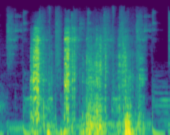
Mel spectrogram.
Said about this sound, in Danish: Det skal faktisk handle om det, der laver lyden. Og nej, det er ikke min knæ eller min gamle ryg. Det er vores stol her i studiet, der er meget snaksalig. Den er begyndt at knirke så meget på det sidste, og det kommer med i radioen.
